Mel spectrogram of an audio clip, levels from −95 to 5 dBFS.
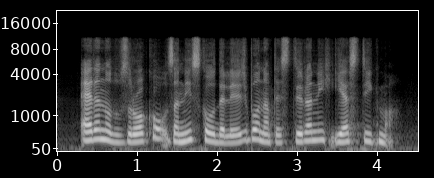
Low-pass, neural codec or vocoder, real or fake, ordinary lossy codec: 10.8 kHz; codec, 16 kHz in and 24 kHz out, 0.9 kbps, LongCat-Audio-Codec, four codebook decoder; fake; none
